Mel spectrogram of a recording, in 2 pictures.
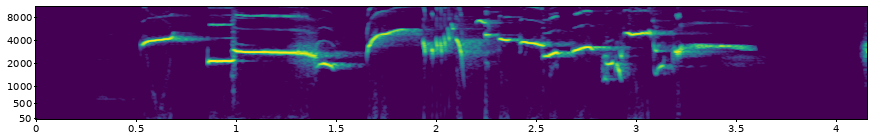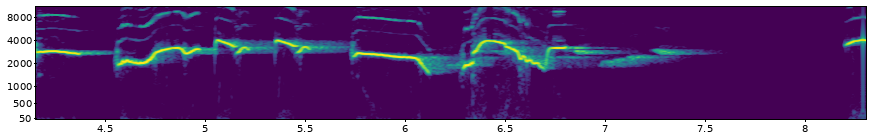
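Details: Night song of an Oriental magpie-robin, used as a prompt to get young cage birds singing: rich whistled phrases mixed with quick chirps and slurred notes, two long bursts broken by a brief pause.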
